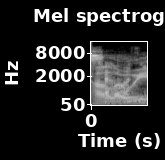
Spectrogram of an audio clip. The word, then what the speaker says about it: Samhain: It's spelled Samhain. Halloween. It's pronounced Samhain, yeah, for Halloween.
